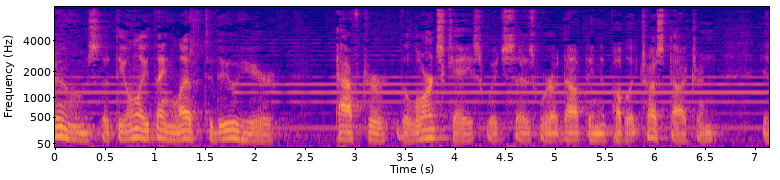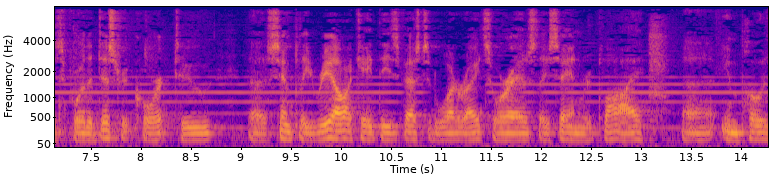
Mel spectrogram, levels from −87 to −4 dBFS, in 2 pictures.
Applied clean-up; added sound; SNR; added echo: none; Wind instrument, woodwind instrument; 13 dB; none.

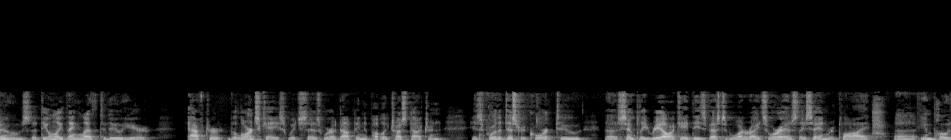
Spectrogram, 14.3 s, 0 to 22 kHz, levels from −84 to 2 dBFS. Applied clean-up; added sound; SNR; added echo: neural mask model Resemble Enhance denoiser.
